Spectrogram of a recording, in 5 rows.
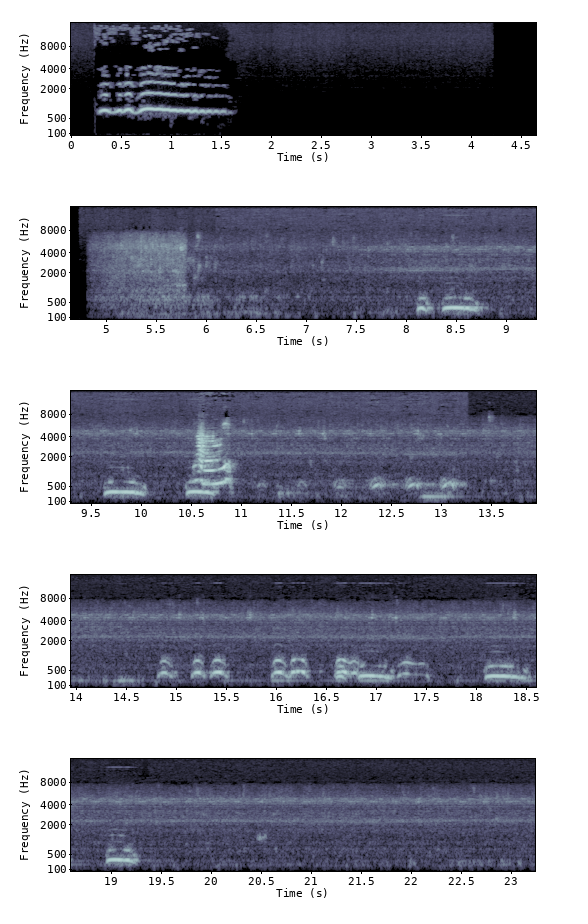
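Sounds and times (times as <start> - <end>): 
scops owl hooting: 0.2 - 1.6, 8.0 - 8.9, 9.6 - 13.3, 14.4 - 19.4.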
